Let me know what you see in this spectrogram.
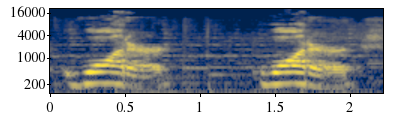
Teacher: So this is flat T sound. Now, when the letter T is between 2 vowels, so you're going to pronounce your ta sound as a very soft da sound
